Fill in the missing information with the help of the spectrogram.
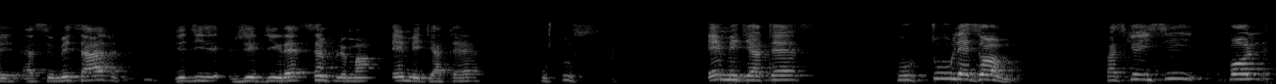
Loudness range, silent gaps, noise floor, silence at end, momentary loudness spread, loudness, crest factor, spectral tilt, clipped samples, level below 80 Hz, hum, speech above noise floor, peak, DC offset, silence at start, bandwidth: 6 LU; none; -88 dBFS; 0.05 s; 16 LU; -37 LUFS; 22 dB; -3.5 dB/octave; under 0.1%; -78 dBFS; none; 51 dB; -18 dBFS; under 0.1%; 0 s; 8.2 kHz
